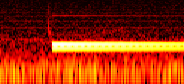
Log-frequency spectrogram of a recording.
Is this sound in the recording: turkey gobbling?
no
